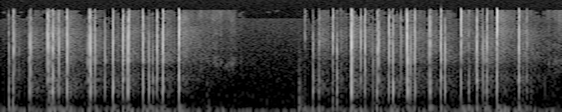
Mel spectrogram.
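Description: Long, dark-painted nails tap quickly on the glass screen of an iPhone lying flat, screen up, on a cushion; the phone is a small, solid device. The sound is a run of sharp, bright clicks that stop for a brief pause midway before the rapid tapping resumes. Each click is dry and dies away almost instantly.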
